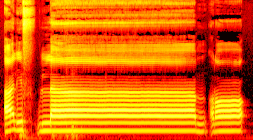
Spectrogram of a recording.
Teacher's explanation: را کو ہم نے 1 الف کی مقدار لمبا کرنا ہے، زیادہ نہیں کرنا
